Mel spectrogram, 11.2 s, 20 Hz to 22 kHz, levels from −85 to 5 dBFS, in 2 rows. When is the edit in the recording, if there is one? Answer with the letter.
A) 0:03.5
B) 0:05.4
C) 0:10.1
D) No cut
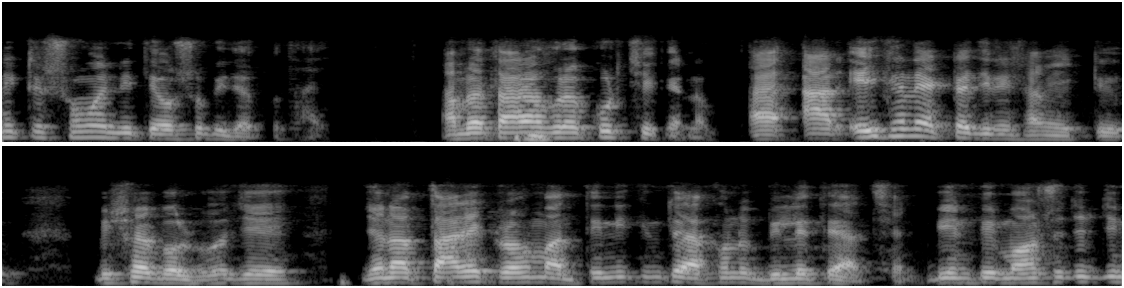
C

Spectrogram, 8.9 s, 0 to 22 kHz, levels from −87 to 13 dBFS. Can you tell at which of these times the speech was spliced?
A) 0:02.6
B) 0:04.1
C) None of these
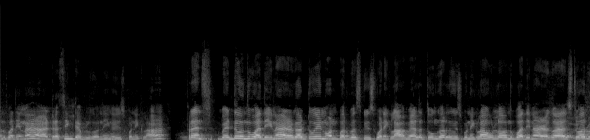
A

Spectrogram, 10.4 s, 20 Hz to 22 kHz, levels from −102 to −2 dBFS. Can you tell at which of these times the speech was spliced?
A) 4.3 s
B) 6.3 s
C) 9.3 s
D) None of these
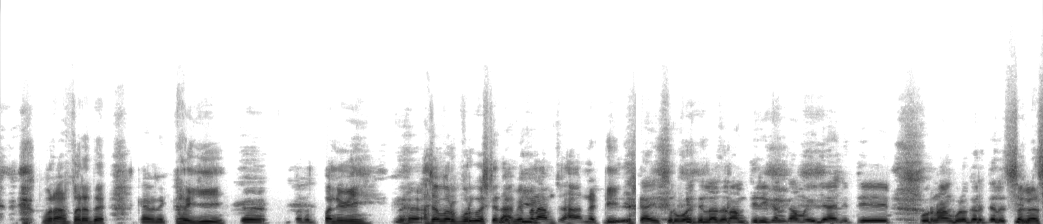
B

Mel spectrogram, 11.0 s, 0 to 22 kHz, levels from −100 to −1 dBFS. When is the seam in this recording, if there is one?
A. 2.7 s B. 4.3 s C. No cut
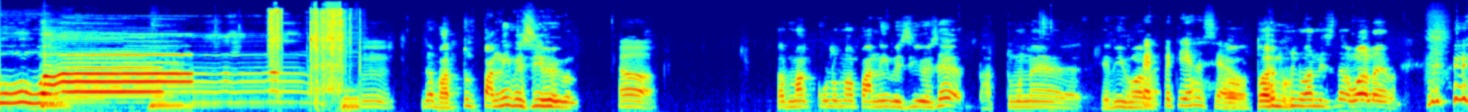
A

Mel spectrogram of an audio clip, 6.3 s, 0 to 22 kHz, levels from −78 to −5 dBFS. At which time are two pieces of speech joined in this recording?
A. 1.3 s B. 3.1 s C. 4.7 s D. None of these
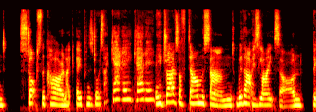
B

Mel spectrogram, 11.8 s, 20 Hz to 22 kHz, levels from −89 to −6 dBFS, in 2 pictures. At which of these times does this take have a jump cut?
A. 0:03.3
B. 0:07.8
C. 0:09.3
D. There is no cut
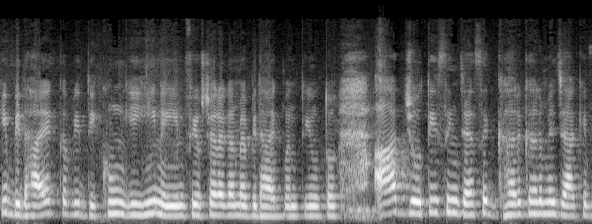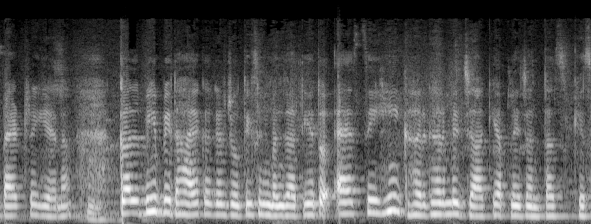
D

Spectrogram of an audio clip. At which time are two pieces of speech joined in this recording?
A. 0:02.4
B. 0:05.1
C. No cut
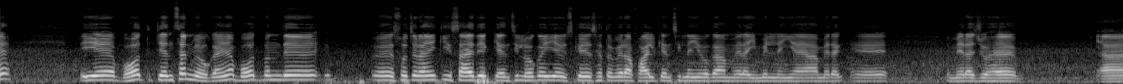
C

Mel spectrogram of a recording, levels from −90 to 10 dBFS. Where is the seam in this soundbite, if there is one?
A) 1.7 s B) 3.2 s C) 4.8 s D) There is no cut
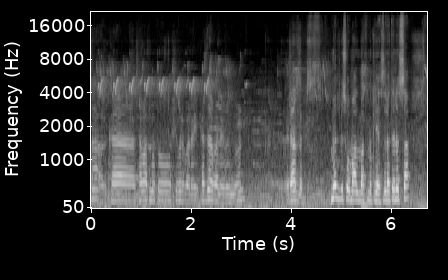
C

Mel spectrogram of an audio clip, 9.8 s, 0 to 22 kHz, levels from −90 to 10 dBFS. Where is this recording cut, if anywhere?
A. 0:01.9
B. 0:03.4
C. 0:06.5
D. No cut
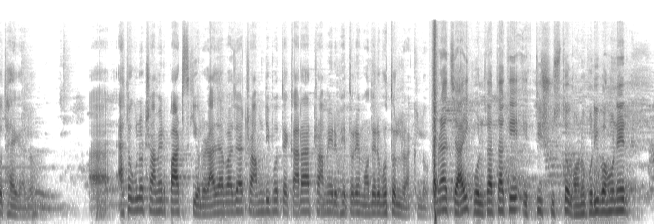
C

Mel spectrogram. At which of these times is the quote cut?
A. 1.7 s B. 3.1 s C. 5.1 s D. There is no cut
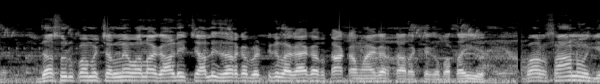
C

